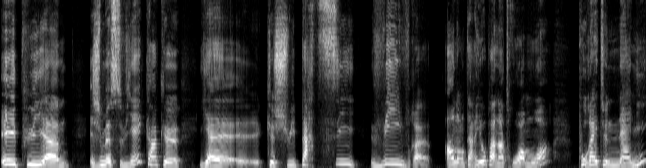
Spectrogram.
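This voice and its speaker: On a very clean recording with a silent background, a woman talks at a very slow pace with long, frequent pauses. Her pitch is fairly high, with ordinary pitch variation. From Quebec, Abitibi. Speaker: interview host. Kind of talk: casual interview.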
